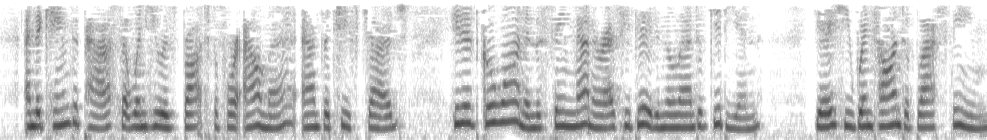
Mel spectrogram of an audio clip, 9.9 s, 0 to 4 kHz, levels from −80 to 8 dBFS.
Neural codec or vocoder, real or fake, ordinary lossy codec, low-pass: none; real; MP3, 16 kbps; 3.6 kHz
